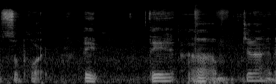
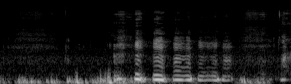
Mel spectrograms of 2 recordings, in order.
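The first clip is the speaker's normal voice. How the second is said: big burst of laughter; loud laugh; 4 semitones higher, 6 dB louder than usual. Real, not acted. Laughs at her Shrek look.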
